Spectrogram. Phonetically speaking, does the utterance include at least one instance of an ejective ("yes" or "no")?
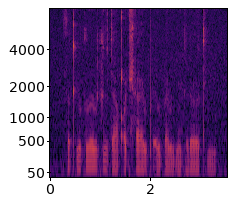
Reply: yes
